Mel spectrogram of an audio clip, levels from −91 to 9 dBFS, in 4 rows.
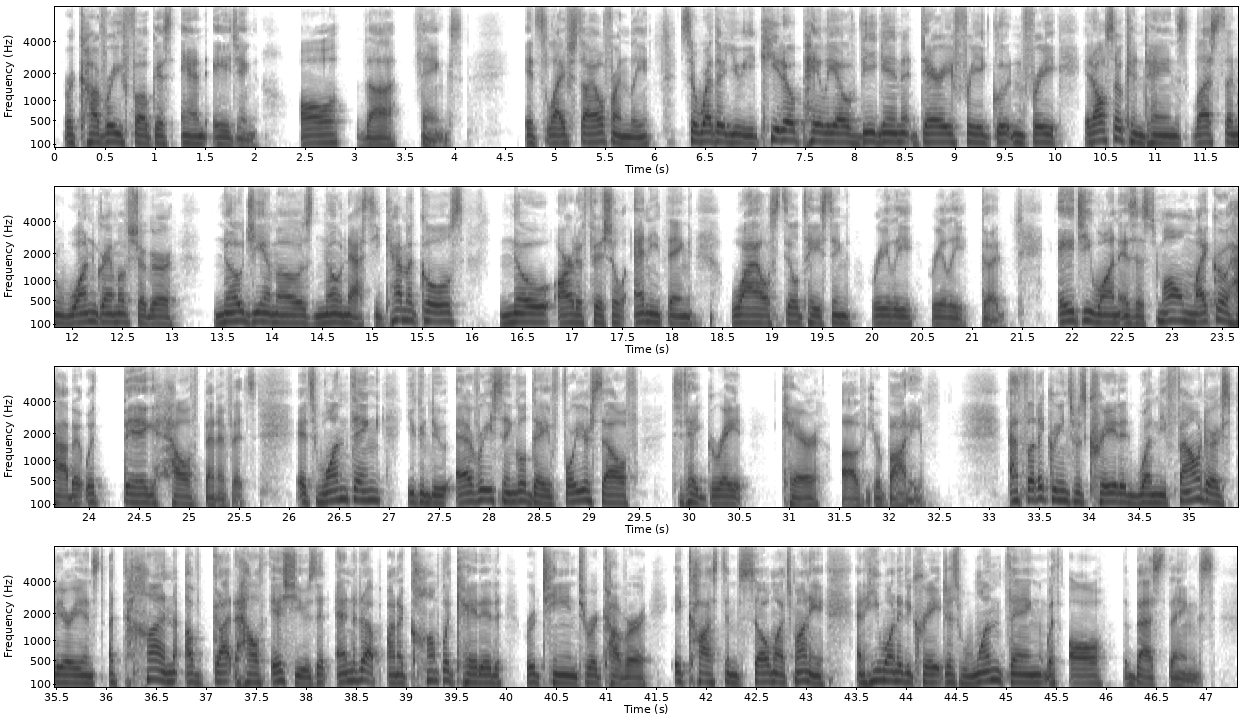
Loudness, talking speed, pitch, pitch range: -19 LUFS, 145 wpm, 120 Hz, 110-130 Hz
